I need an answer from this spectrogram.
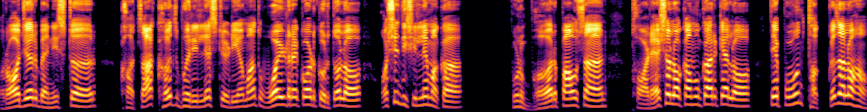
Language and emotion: Goan Konkani, surprised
